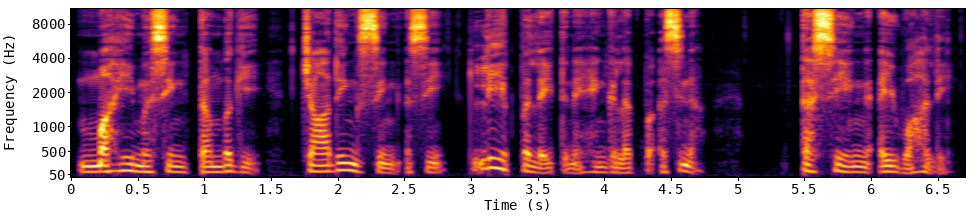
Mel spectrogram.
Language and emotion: Manipuri, sad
